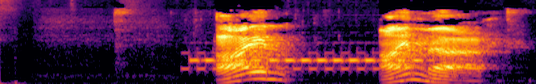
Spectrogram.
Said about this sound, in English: Oh, you got a phone call. That's okay.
